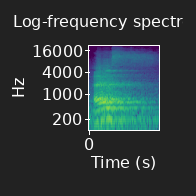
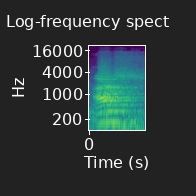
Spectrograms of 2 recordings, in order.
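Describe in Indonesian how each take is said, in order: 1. Bunyi s itu tipis dan ringan. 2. Bunyi s itu tebal dan berat. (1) "As nipiskan, jangan muncung" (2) "Ash jadi huruf sad"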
